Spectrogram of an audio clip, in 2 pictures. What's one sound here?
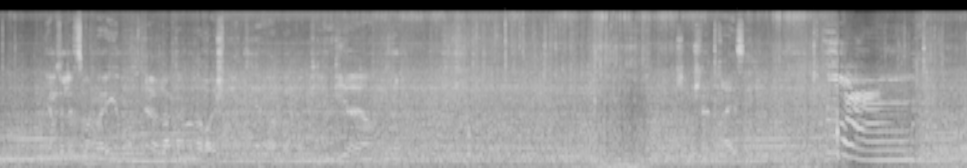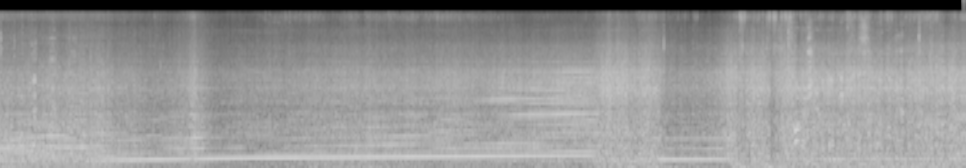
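A car engine roars loudly, revving up and down through the gears.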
